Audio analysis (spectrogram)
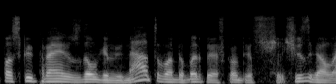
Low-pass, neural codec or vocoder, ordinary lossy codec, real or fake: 9.9 kHz; codec, 44.1 kHz, 1.7 kbps, Pupu-Codec; Opus, 16 kbps; fake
